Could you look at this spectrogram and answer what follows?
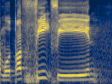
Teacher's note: تا کو فا کے ساتھ ملایا، فا کو سخت کیا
